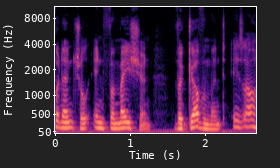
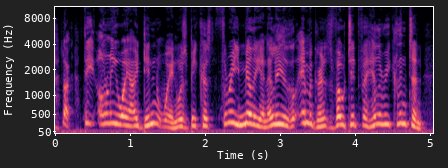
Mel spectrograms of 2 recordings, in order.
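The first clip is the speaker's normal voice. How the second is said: higher, louder, insistent rant; ranting Trump, in his mind; 7 semitones higher, 4 dB louder than usual. Retold or imitated. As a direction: voice a sore loser's loud, high-pitched excuse-making. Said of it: "So in his mind, he says".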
